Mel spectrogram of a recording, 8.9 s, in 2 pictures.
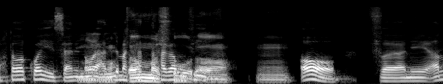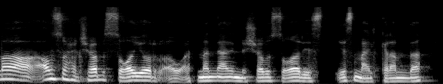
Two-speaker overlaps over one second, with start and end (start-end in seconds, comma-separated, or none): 0.8-2.2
